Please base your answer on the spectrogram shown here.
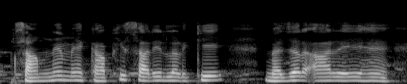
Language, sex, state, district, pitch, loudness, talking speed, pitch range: Hindi, male, Jharkhand, Deoghar, 175 Hz, -20 LUFS, 130 wpm, 170-190 Hz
